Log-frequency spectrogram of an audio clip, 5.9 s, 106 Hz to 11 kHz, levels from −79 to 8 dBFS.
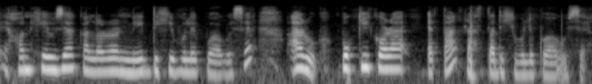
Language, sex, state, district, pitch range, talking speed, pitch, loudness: Assamese, female, Assam, Kamrup Metropolitan, 200-250 Hz, 150 wpm, 220 Hz, -19 LUFS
